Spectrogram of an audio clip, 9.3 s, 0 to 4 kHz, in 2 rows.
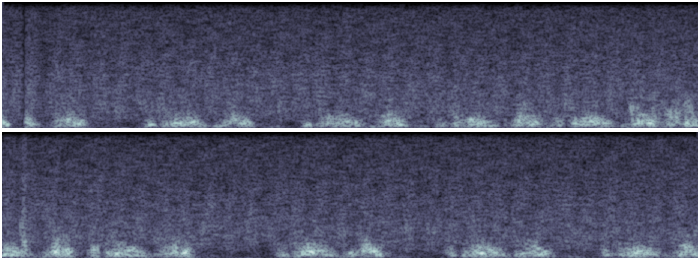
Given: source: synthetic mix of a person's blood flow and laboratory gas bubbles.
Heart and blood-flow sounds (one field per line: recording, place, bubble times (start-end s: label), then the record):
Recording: Doppler ultrasound of blood flow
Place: precordium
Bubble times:
4.17-4.64 s: bubbles
4.75-4.86 s: bubbles
4.97-5.12 s: bubbles
5.22-5.32 s: bubbles
From the record:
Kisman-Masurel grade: 213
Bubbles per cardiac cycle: several, 3 to 8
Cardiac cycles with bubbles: 1 to 10%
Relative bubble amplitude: loud (0.450 to 0.775)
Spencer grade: 1 (occasional bubble signal discernible with the cardiac motion signal, with majority of cardiac periods free of bubbles)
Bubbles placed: anywhere in the cardiac cycle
